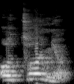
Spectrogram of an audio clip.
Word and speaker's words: otoño: I mispronounced that. El otoño.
